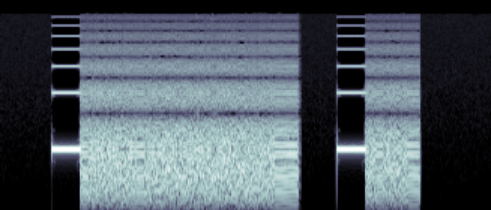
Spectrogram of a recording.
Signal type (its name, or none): POCSAG pager data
